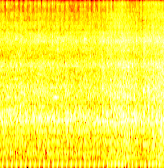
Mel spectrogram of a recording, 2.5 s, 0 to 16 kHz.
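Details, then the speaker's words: Yamaha NMAX 155 (old model) with error code 61, idle speed control (ISC) fault: fast thumping idle that wavers and never settles, kept alive only on held throttle and dying when throttle is released. "dan untuk hidupnya itu selalu ditahan gas ketika diturunkan gasnya e kita lepas gasnya seperti ini nah motor akan mati"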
